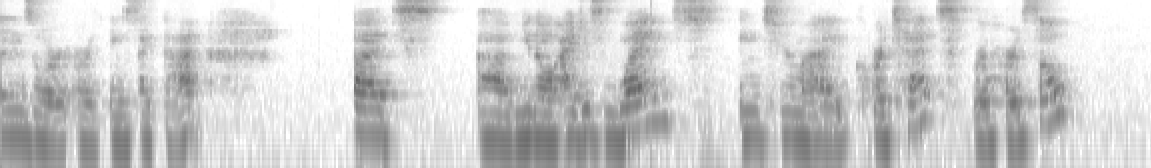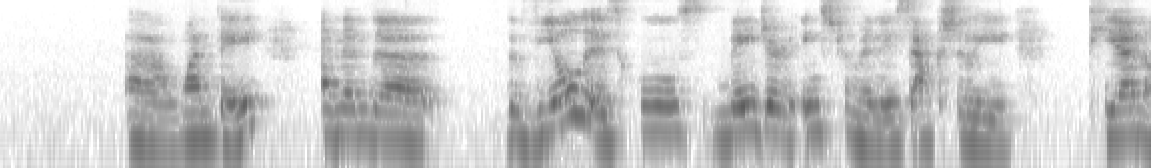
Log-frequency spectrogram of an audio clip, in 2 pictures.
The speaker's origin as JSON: {"language": "English", "country": "China", "tie": "born or raised there", "also_born_or_lived": "Canada", "moved": "as an adult", "lives_now": "United States", "said": "I was born and raised in China. I went abroad to study in Canada for a year and then, you know, moved to the States."}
